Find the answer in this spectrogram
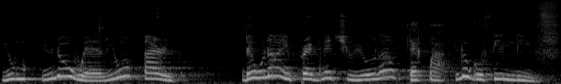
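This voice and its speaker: A woman speaks at a moderate pace in an animated tone. Her pitch is high, with very wide swings. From Nigeria. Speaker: career consultant. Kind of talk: live Q&A session. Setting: livestream.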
